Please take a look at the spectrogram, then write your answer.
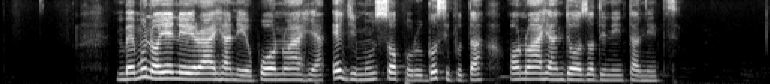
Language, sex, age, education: Igbo, female, 15-29, tertiary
